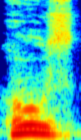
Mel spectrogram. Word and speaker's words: whose: WHOSE, इसे पढ़ते हैं हम लोग हुज।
